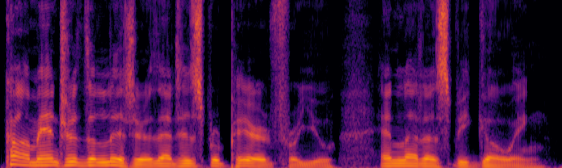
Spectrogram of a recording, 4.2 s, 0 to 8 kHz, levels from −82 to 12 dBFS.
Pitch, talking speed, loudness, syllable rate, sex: 115 Hz, 200 wpm, -16 LUFS, 4.7 syllables/s, male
